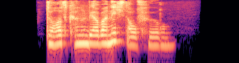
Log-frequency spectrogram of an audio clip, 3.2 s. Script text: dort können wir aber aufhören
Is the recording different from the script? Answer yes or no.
yes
